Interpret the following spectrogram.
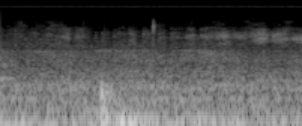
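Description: A marker pen writing on a whiteboard, stroking out words quietly.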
